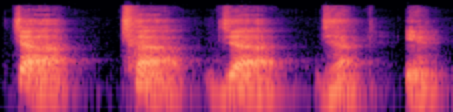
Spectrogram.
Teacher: हमारी जिह्वा तालु से टकराती है और जिसके परिणाम स्वरूप च वर्ग का उच्चारित है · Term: तालव्य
